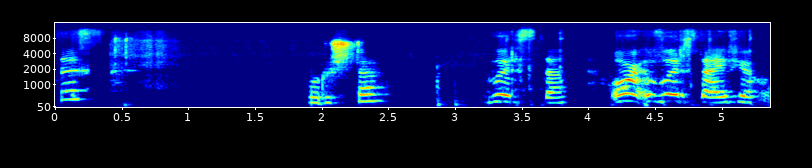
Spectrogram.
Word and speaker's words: vârstă: Can you pronounce this? Vârstă.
